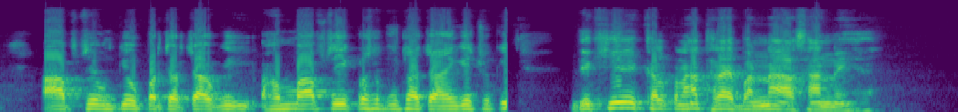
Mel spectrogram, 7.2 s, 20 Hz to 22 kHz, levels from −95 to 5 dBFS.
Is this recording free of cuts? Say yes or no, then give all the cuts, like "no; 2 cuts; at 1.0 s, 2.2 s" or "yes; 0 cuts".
no; 1 cut; at 3.7 s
